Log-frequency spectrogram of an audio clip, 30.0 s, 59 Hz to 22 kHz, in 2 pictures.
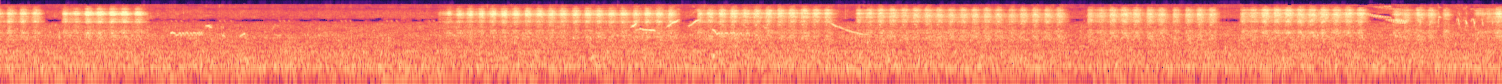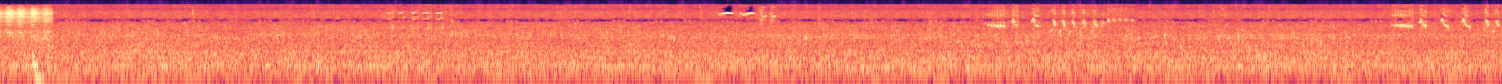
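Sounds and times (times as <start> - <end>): insects chirring: 4.4 - 15.6
thin falling bird calls: 4.4 - 15.6.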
